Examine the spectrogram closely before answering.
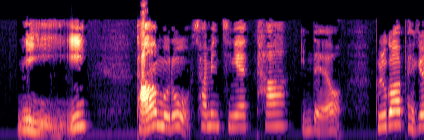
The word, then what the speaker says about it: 你: 2인칭의 너, 니, 3인칭의 그 또는 그녀는 발음이 같았었죠.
